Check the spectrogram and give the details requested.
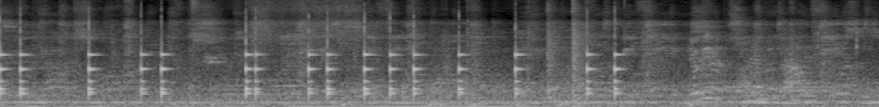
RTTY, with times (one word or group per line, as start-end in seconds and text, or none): none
